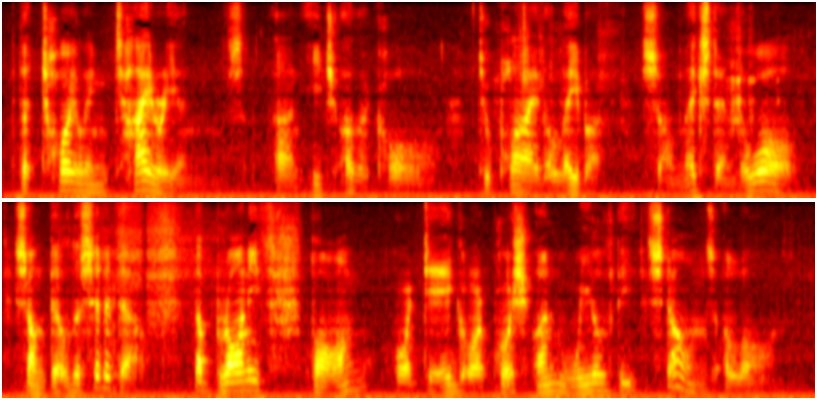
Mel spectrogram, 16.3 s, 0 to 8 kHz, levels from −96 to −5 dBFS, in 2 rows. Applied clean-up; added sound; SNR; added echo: none; none; none; none.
